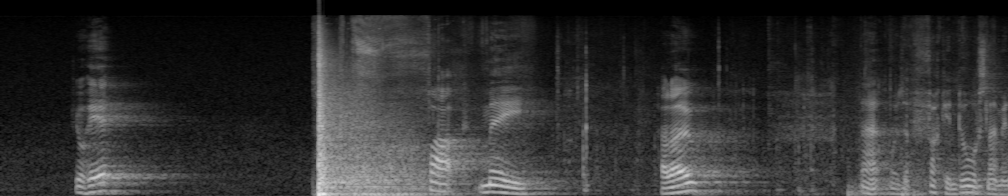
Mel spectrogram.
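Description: An older man speaks quietly and tensely, close by.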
